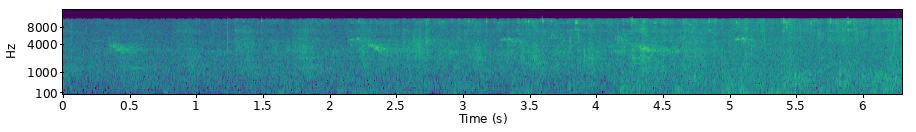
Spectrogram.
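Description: Hoofbeats of a Quarter Horse gelding loping on soft arena dirt, growing louder in the second half as the horse speeds up. Short high chirps recur about once a second over the hoofbeats.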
